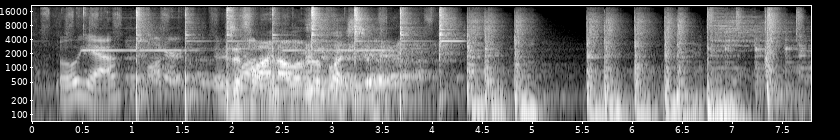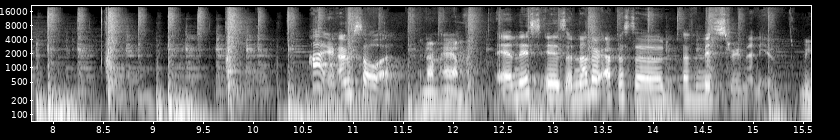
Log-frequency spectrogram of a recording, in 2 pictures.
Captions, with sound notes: “Oh, yeah.” “There’s water.” “Is it flying all over the place?” “(LAUGHING) Yeah.” [UPBEAT MUSIC] “Hi, I’m Sohla.” “And I’m Ham.” “And this is another episode of ‘Mystery Menu.’”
